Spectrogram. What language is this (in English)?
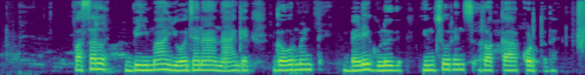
Kannada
